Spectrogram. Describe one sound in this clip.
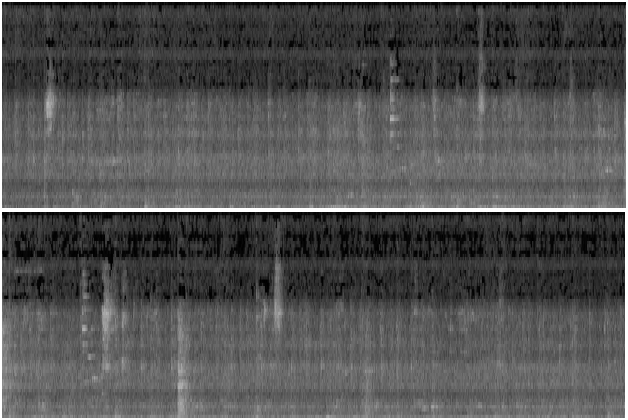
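A train rumbles slowly out of a station.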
